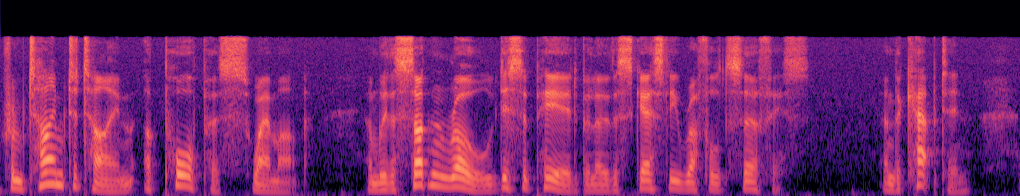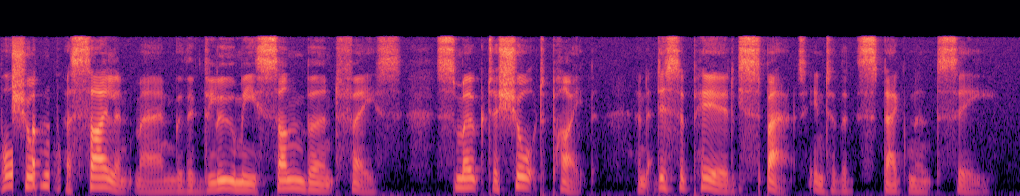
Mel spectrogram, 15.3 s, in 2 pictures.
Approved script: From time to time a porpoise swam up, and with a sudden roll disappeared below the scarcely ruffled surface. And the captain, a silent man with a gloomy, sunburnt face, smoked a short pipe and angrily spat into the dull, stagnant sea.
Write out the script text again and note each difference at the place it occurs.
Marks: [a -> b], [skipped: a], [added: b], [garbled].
From time to time a porpoise swam up, and with a sudden roll disappeared below the scarcely ruffled surface. And the captain, [garbled] a silent man with a gloomy, sunburnt face, smoked a short pipe and [angrily -> disappeared] spat into the [skipped: dull,] stagnant sea.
